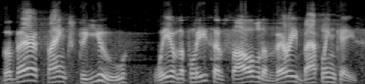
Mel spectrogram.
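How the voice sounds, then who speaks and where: A man playing a shrewd, controlled prison warden with a measured, clipped manner in an old-time radio crime drama. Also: a little high, expressive. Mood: commanding. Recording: muffled vintage radio recording.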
